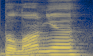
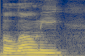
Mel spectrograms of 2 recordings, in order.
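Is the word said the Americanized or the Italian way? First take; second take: Italian; Americanized. First: It is said like the Italian city name. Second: It is said in an Americanized, altered way. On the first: It names the Italian city. The speaker calls it right. "the Italian city of Bologna" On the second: It names the sausage in American usage. The speaker calls it wrong. "started being called bologna"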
